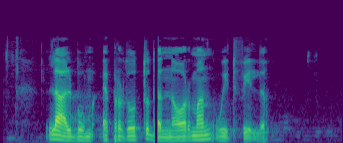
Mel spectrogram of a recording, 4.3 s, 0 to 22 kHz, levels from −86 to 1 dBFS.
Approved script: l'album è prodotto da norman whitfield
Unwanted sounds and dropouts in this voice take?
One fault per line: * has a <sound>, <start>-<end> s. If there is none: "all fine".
* has a dropout, 1.9-2.0 s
